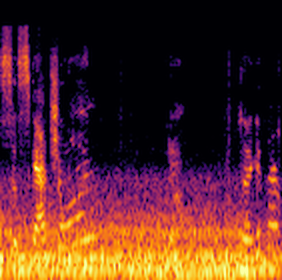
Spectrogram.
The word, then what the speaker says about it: Saskatchewan: Daryl says hi from, let me see if I can pronounce this, hold on. Saskatoon, Saskatchewan?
